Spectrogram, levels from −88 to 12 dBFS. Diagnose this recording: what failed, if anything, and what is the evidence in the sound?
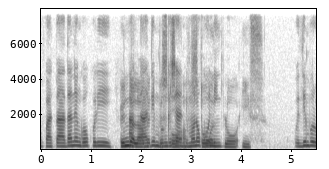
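Nothing failed here: the speech has simply passed through a call's microphone processing, which leaves no content above 8 kHz and trims the lowest bass with its high-pass filter, and that is normal behaviour for that stage.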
